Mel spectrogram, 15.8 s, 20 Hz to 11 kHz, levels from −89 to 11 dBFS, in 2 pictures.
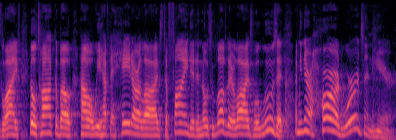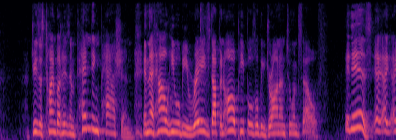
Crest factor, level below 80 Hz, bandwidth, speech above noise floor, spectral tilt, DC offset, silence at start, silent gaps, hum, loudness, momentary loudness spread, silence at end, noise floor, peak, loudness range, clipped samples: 18 dB; -62 dBFS; 10.5 kHz; 38 dB; -7 dB/octave; under 0.1%; 0 s; none; none; -25 LUFS; 13 LU; 0 s; -62 dBFS; -6 dBFS; 7 LU; under 0.1%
